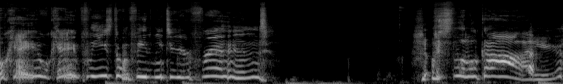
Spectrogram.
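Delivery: very high, begging, pleading little goblin voice. Voicing a captured goblin begging not to be fed to an orc: panicked pleading goblin. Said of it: "It's a level one goblin!".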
